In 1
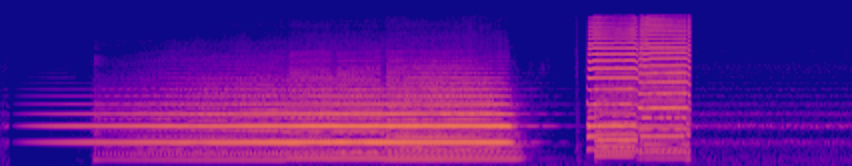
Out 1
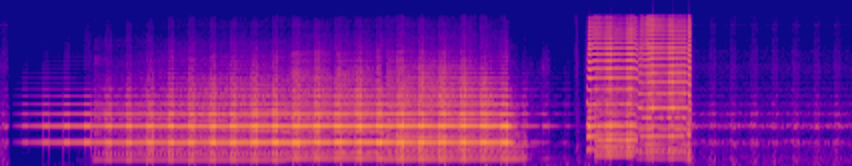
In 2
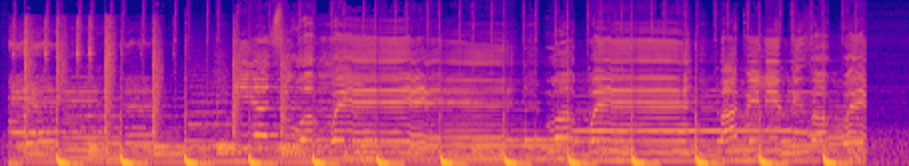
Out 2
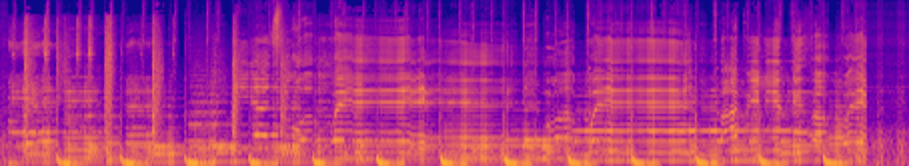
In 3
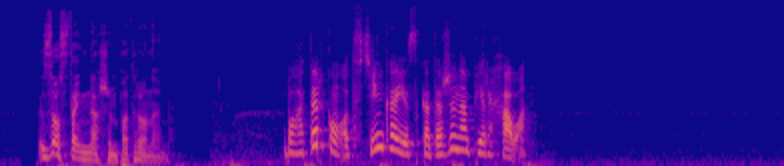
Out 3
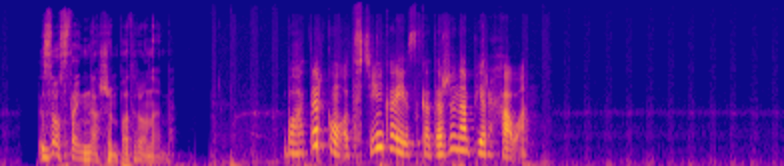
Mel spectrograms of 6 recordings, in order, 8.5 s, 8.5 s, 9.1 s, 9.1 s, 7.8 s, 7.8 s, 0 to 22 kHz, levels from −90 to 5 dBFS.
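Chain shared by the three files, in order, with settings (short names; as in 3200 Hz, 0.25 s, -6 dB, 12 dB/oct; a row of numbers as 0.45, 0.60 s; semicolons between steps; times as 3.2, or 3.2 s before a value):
chopper 4.8 Hz, depth 60%, duty 30%; reverse; compressor 6:1, threshold -31 dBFS; reverse; match loudness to -23 LUFS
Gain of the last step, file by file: +14.5, +12.0, +20.5 dB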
